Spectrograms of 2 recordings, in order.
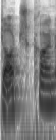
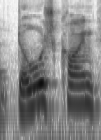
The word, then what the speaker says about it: Dogecoin: Der Dogecoin, nicht Dogecoin ausgesprochen, sondern der Dogecoin legt in diesen Tagen einen rasanten Höhenflug Ausflug hin und er wird zum Spekulationsobjekt.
